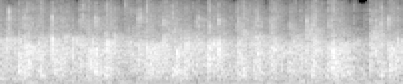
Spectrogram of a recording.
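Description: An audience at a live band show breaks into applause, making continuous, even clapping with no pauses from start to finish.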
